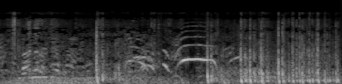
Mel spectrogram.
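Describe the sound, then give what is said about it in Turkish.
Sharp gunshots, fired into the air by Taliban militants to disperse a group of protesting women, crack out over a noisy crowd of shouting voices. One isolated shot is followed later by a quicker burst of several more, with a high shrill cry rising briefly in between. “Militanların kadınları dağıtmak için havaya açtığı ateş buzdağının sadece görünen kısmı.”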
